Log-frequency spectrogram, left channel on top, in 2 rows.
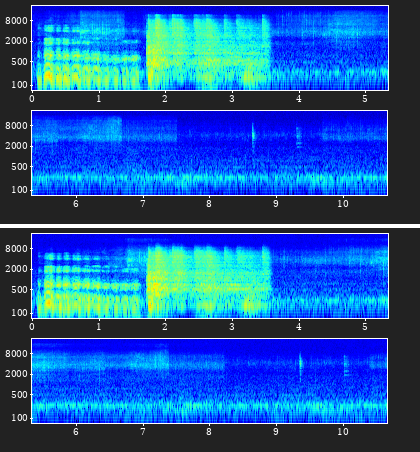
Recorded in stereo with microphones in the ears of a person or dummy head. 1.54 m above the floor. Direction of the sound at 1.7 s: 55° left (ahead or behind).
